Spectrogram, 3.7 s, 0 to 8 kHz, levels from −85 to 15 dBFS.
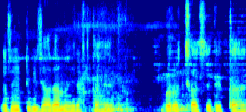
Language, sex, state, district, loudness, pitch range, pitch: Hindi, male, Bihar, Jamui, -23 LUFS, 110-115 Hz, 115 Hz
